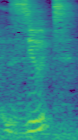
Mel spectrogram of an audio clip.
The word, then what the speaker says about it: Zoet: your company and what does it mean so zoot that's how it's pronounced it means sweet gentle and soft and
